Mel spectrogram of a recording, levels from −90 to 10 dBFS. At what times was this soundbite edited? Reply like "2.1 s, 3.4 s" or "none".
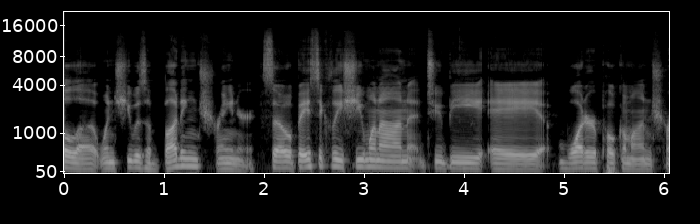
2.0 s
